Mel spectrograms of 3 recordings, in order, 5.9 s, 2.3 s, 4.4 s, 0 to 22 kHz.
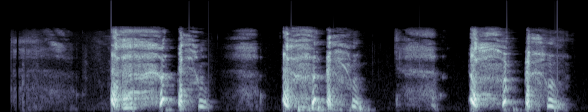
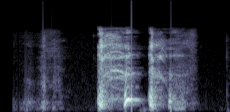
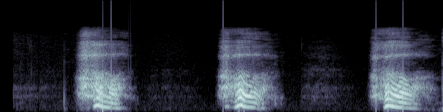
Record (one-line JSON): {"three_cough_length": "5.9 s", "three_cough_amplitude": 30184, "three_cough_signal_mean_std_ratio": 0.43, "cough_length": "2.3 s", "cough_amplitude": 29437, "cough_signal_mean_std_ratio": 0.34, "exhalation_length": "4.4 s", "exhalation_amplitude": 28494, "exhalation_signal_mean_std_ratio": 0.4, "survey_phase": "beta (2021-08-13 to 2022-03-07)", "age": "45-64", "gender": "Female", "wearing_mask": "No", "symptom_runny_or_blocked_nose": true, "symptom_fatigue": true, "symptom_onset": "12 days", "smoker_status": "Never smoked", "respiratory_condition_asthma": true, "respiratory_condition_other": false, "recruitment_source": "REACT", "submission_delay": "1 day", "covid_test_result": "Negative", "covid_test_method": "RT-qPCR"}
